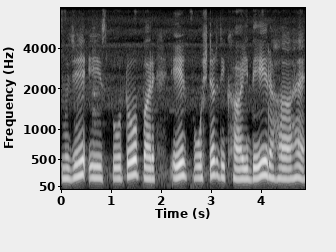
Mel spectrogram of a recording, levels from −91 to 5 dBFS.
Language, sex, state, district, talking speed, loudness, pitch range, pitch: Hindi, female, Madhya Pradesh, Umaria, 125 wpm, -14 LUFS, 180-215 Hz, 190 Hz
